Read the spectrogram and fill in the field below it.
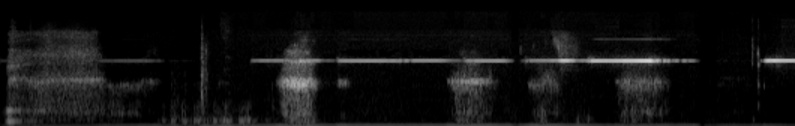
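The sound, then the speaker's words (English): A smoke detector alarm, set off by an oven, sounds a piercing, high-pitched tone that holds steadily for several seconds, fairly loud, while people talk in short bursts over it. “Is that your fire alarm? My fucking fire alarm.”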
